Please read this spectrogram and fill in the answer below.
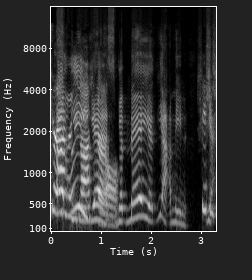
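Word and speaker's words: Mai: out of the way May's name is spelled wrong because it is spelled m a a i which would mean that it is pronounced my but they say it may I got very confused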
